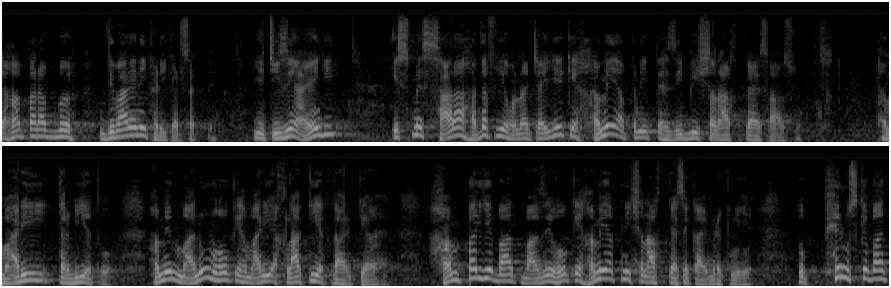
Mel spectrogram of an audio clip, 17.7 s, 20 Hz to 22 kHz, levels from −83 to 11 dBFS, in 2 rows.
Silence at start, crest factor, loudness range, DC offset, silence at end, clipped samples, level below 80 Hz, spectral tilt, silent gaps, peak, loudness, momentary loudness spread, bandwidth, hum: 0 s; 14 dB; 3 LU; under 0.1%; 0 s; under 0.1%; -66 dBFS; -6 dB/octave; none; -20 dBFS; -34 LUFS; 13 LU; 16 kHz; none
